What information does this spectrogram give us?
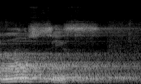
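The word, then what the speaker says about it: gnosis: Entonces, repito, la palabra literalmente descrita es g n o s i s. nosis traducido en griego es no ser y no ser más o menos pronunciado.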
